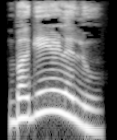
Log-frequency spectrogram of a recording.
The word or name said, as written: ಬಗೆಯಳಲು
